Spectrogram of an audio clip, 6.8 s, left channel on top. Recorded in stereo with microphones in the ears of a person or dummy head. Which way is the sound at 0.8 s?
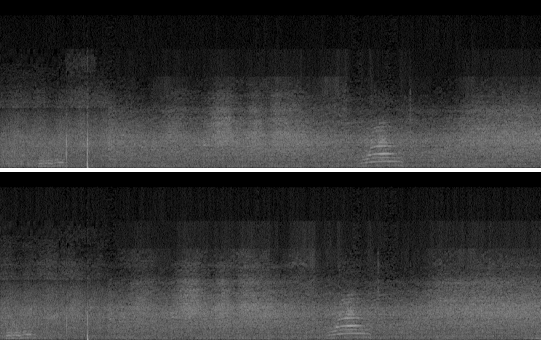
35° left (ahead or behind).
